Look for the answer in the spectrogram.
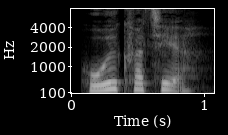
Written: hovedkvarter

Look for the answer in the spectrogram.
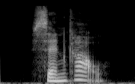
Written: sandgrav

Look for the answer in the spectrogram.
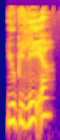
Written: JUBILERES

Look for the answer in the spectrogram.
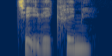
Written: tv-krimi

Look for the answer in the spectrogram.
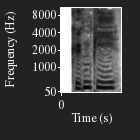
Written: køkkenpige

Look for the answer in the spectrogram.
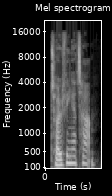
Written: TOLVFINGERTARMEN

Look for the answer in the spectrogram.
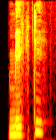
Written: mægtig

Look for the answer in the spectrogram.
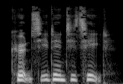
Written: kønsidentitet

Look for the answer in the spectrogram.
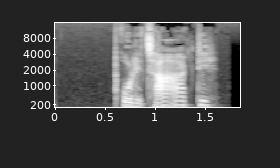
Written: proletaragtig

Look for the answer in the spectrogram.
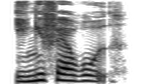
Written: ingefærrod

